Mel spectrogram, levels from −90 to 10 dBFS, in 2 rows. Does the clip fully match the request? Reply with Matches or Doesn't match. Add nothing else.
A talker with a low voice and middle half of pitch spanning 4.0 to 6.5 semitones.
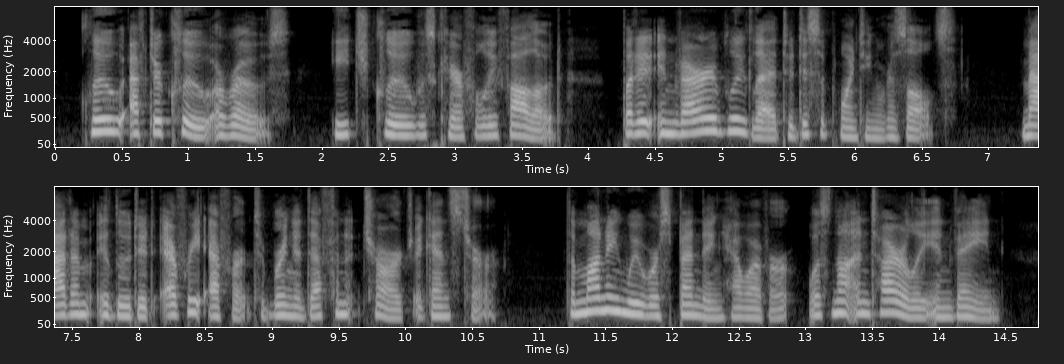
Doesn't match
